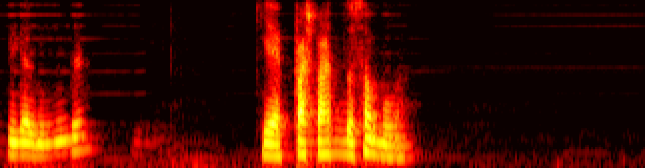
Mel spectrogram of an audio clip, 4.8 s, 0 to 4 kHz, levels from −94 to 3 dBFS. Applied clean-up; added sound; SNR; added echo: neural mask model DeepFilterNet 3.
